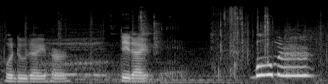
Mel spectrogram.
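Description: A let's play gamer commenting casually on gameplay, excitable and joking, with yelps and non-native English phrasing. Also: medium pitch, a little slow, noisy background. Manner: excitable, yelps and laughs, jokey asides. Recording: game music and gunfire under the voice.

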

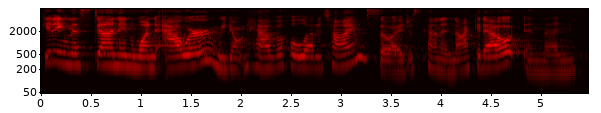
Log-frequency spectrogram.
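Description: Bright-voiced lady doing a live paint-along, relaxed and chatty, talking as she paints. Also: on the high side, moderate pace. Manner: loose, easygoing explanations with frequent "um" and "kinda". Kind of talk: casual live painting demo.

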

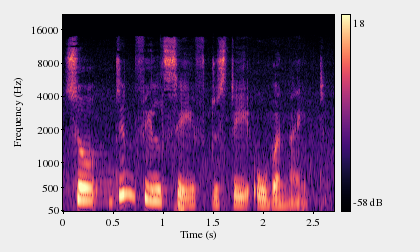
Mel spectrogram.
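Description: A woman's voice: sits low, sing-song, a little slow, a crowd in the background. A woman, narrating a family camping vlog in a storytelling way. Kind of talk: scripted voice-over narration.

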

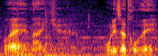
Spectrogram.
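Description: An actor playing a gruff, weary and blunt biker drifter in a video game, muttering his lines. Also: on the low side, measured pace, over music, lightly acted. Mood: insistent. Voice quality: gravelly. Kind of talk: video game voice acting in a French dub.

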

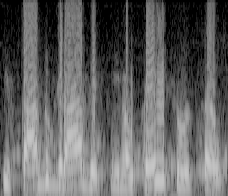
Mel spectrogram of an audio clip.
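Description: A woman's voice: fairly high pitch, brisk. A woman calling in to a radio talk show over the phone, answering in short plain replies. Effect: caller heard over the phone line.

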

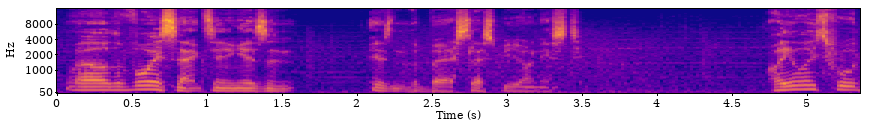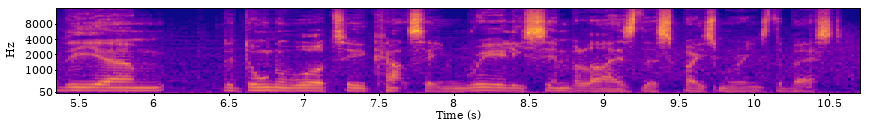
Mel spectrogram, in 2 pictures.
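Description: A man's voice: medium pitch, a little slow, dark tone, faint music behind. A man giving casual gameplay commentary as he plays. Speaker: let's player commenting on a game.

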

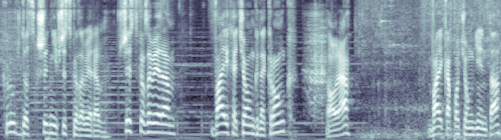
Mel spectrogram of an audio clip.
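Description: A young man casually commenting on his gameplay, chatty and exasperated, sometimes yelling at the game, over a desk mic. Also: on the high side, lively intonation, unhurried, pauses often, faint music behind. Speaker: gaming YouTuber. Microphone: desk mic with in-ear headphones.

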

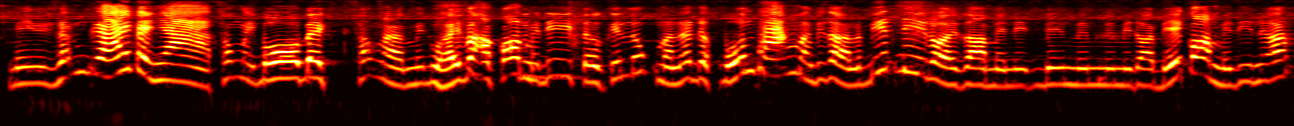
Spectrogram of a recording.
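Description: A woman playing a bossy older neighbor who scolds and shouts commands, speaking. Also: sits high, fast, few pauses, slight background noise. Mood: furious. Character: bossy older female neighbor, fierce and meddling.

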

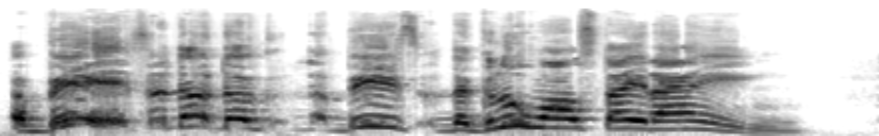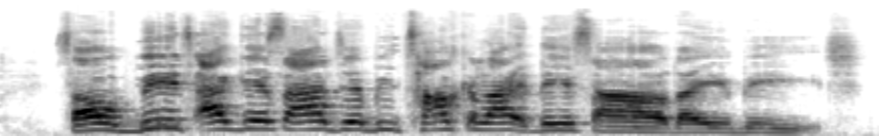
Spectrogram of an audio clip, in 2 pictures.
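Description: A woman's voice: mid-range voice, lively intonation, slow pace, fairly bright tone. A woman on a phone livestream at home, talking casually and cursing freely while she does her own nails. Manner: brash, profane, exclamatory, frequent cursing. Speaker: social media personality.

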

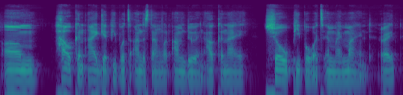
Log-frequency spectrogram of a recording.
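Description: Low-voiced young man, bright and earnest. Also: monotone, a little fast, creaky. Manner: earnest, reflective, talks with his hands. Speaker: guest, artist. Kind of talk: casual podcast conversation. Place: small indoor podcast studio. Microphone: studio microphone on a stand.

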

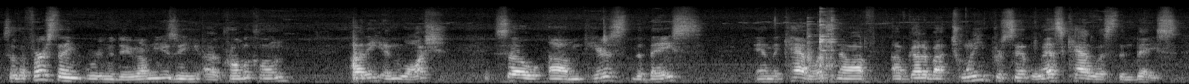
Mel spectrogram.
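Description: A middle-aged man teaches a hands-on technique in plain, orderly steps. His voice sits at a medium pitch. Some background noise from the treatment room comes through. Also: a little slow, poor audio. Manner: plain, step-by-step explaining. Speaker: dentist and instructor. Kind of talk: instructional demonstration. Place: small dental treatment room, indoors.

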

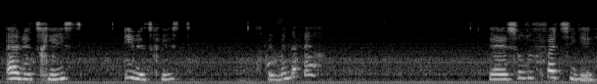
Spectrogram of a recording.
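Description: A woman with a hoarse voice from a cold, sniffling while chatting and rambling through casual gameplay commentary, talking to the game and her viewers. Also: high voice, unhurried, dark tone, muffled recording, slight background noise. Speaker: let's play gamer.

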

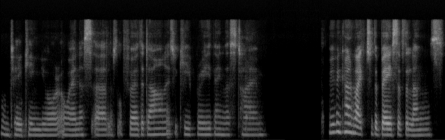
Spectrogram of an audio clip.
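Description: Her voice sits low and her tone stays steady as this teacher walks listeners through a breathing meditation. She is gentle and soothing, leaving pauses to hang.

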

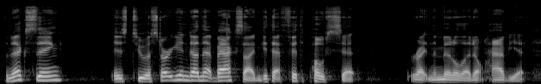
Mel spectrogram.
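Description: A man's voice: medium pitch, big pitch swings, fairly quick, a little mellow, no echo. A man gives a plain step-by-step voice-over of his building work. The recording is dry and close, with no room sound around his voice. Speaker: DIY barn builder. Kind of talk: voice-over narration.

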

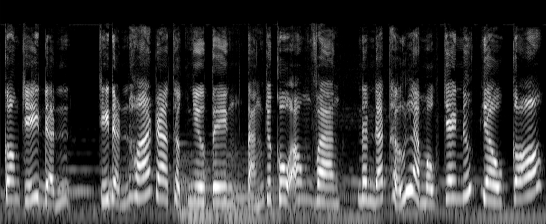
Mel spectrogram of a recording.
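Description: In a dubbed children's moral cartoon with music behind the dialogue, a naive little monkey boy apprentice speaks in a high, slightly bright voice. He sounds eager, childlike, earnest and polite, apologizing at an unhurried pace.

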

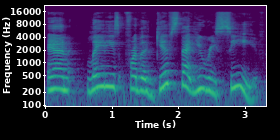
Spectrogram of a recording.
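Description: A young woman hosting a casual dating-advice talk from her apartment, speaking straight to the camera, animated and direct, often checking that listeners follow. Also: on the high side, takes it slowly. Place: apartment living room, indoors.

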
